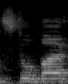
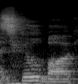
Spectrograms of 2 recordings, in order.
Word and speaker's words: Stuhlbarg: guy from Call Me By Your Name, Michael Stuhlbarg. Hawkeye. Michael who? How do you say his name? I don't know. Who is Yeah, he? Stuhlbarg.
